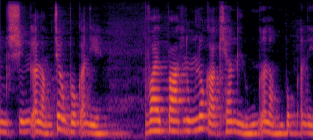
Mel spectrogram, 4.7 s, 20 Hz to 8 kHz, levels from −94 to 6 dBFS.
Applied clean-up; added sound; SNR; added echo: none; none; none; none.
